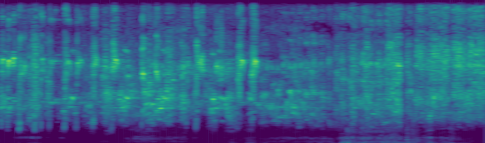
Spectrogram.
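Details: A group of pet budgerigars chattering in the morning: high, busy twittering and chirps pour out without pause, mixed with low rustling and knocking sounds from the birds moving around.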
